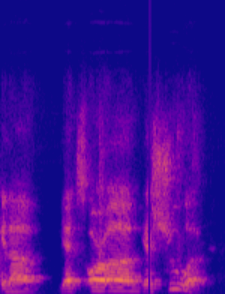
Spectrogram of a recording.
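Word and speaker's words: ישוע: like it yes, or Yeshua. Notice now you did not hear any e's, you did not hear any u's.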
